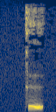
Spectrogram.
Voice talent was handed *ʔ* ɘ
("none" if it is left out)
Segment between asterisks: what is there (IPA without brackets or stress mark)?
k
